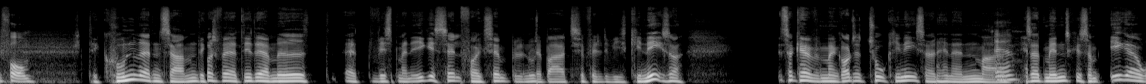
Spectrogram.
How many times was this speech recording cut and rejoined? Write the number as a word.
six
